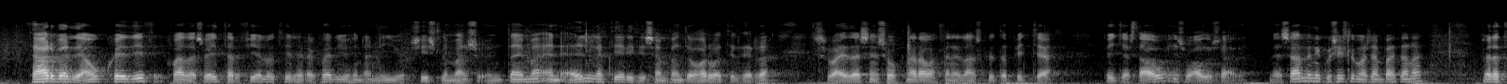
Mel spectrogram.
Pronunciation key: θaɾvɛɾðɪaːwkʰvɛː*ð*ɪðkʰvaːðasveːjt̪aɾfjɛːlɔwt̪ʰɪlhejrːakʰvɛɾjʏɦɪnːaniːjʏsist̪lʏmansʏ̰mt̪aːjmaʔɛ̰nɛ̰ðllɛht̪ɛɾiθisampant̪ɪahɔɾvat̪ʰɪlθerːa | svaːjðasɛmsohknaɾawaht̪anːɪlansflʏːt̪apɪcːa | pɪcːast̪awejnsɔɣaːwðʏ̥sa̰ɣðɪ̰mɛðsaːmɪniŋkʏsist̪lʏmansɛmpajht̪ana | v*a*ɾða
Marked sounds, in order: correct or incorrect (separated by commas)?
correct, incorrect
